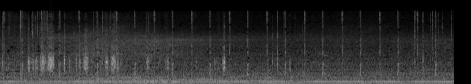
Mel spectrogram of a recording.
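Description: Snow pellets tap and click against a car windshield.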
